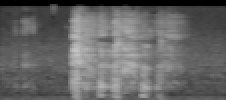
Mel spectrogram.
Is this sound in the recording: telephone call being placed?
no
